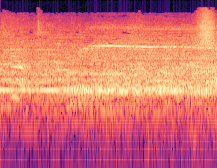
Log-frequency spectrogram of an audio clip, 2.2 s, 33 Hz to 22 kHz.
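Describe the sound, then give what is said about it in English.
Basketball fans at a district championship game, tied at 53 in the third quarter, scream and roar after a missed free throw in a dense, steady wall of crowd noise that stays loud for the whole stretch, with a brief brighter swell of shouting near the end. “The fans screaming that behind us.”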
